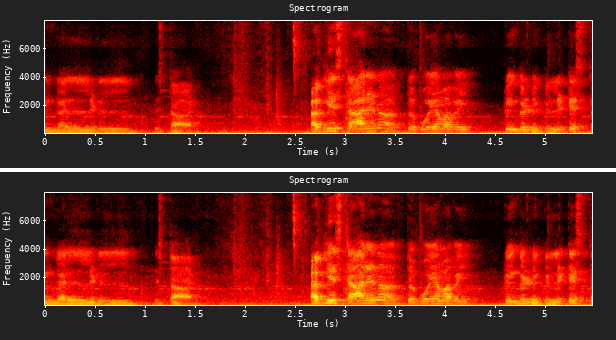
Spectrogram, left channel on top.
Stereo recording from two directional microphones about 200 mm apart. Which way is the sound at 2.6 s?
35° right (ahead or behind).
